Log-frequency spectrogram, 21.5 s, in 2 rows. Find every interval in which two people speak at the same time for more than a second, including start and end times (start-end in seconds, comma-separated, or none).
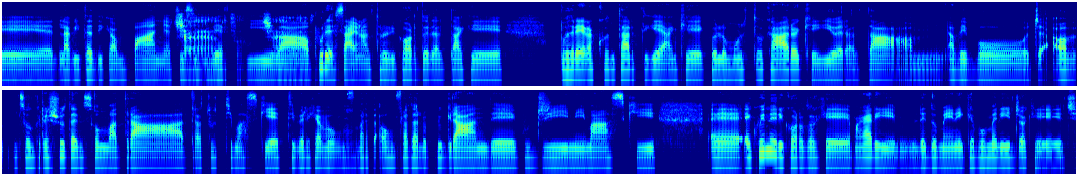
1.7-3.2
